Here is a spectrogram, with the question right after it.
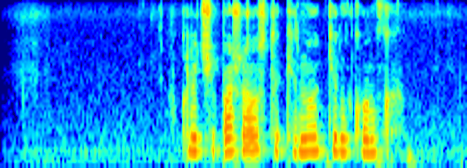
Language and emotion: Russian, neutral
